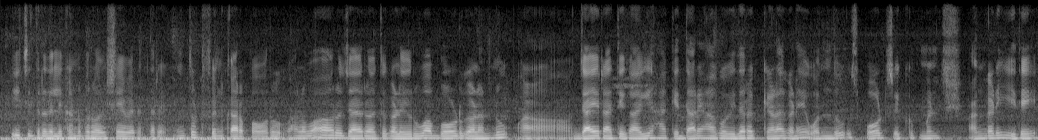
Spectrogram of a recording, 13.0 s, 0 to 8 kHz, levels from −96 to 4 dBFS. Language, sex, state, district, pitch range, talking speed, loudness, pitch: Kannada, male, Karnataka, Raichur, 120-130 Hz, 95 wpm, -25 LUFS, 125 Hz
